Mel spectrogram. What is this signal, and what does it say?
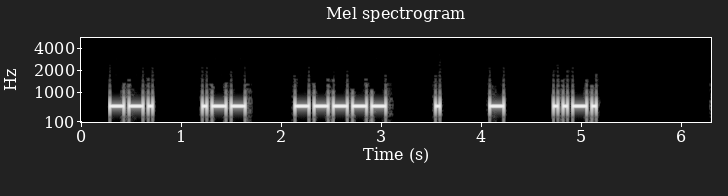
Morse code, heard as a keyed tone, about 25 wpm, spaced as for 13 wpm, 570 Hz. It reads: GW0ETF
